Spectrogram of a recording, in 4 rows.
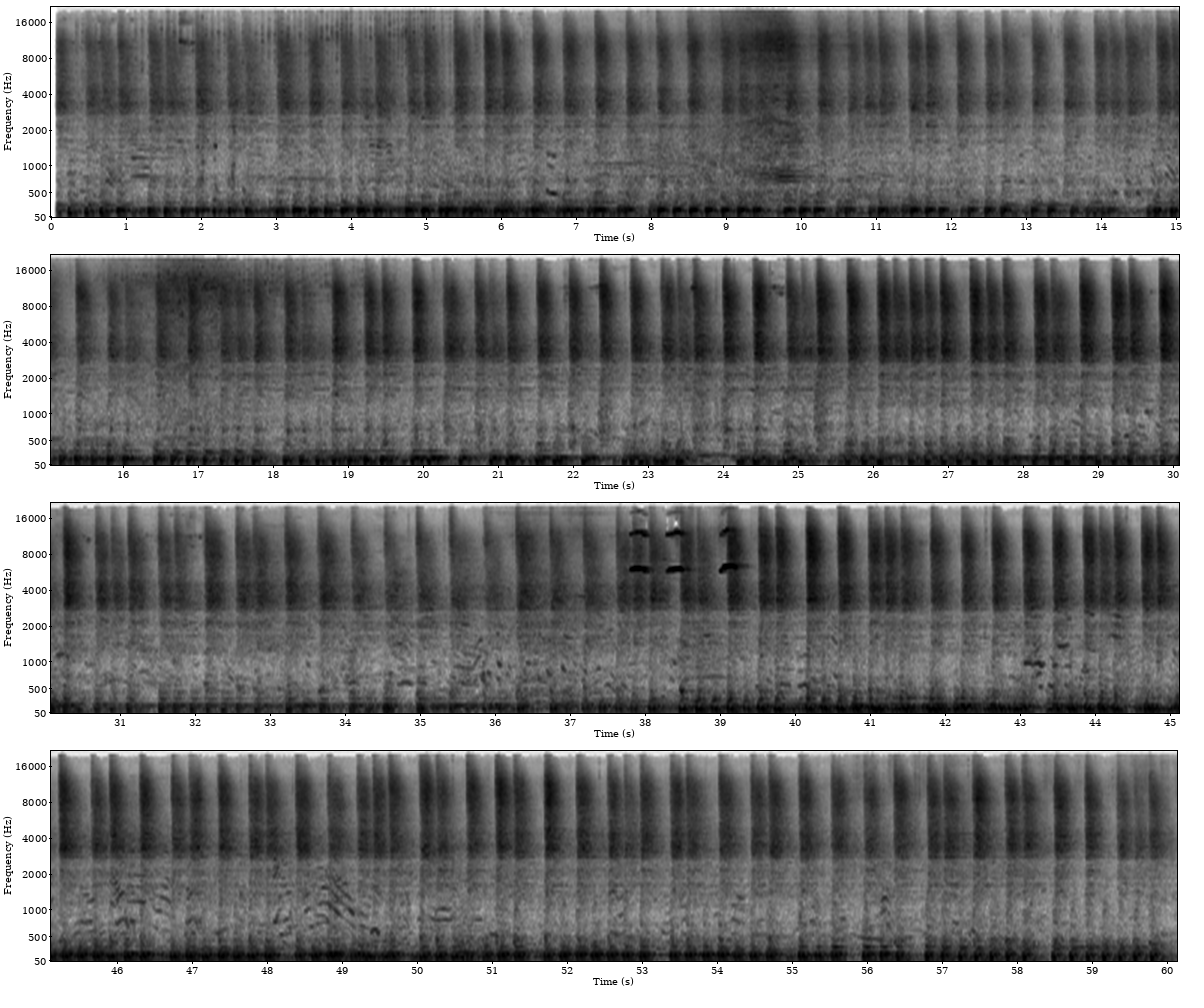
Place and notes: Sh-Luo temple 西羅殿 - Pilgrimage activity
The regional pilgrimage activity.進香活動
West Central District, Tainan City, Taiwan, March 2014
